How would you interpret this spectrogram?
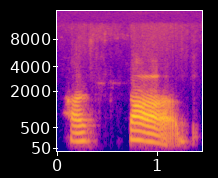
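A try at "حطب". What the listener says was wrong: Don't do a double vowel if it isn't a double vowel. Hatab. It's got the same way. Hatab. This is a ta that I was showing you before. It sounds a little bit like a ta, but it is warmer. Hatab.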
